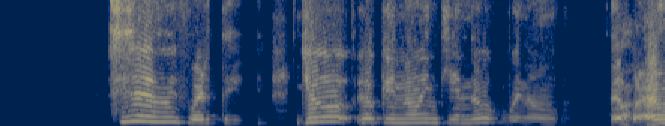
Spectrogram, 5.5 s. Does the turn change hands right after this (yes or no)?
no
